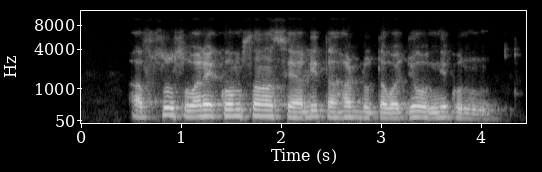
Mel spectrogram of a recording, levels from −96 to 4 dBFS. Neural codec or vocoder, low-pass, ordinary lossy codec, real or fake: codec, 16 kHz, 16 kbps, FunCodec, trained on LibriTTS, 50 frames a second; 7.2 kHz; Opus, 32 kbps; fake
